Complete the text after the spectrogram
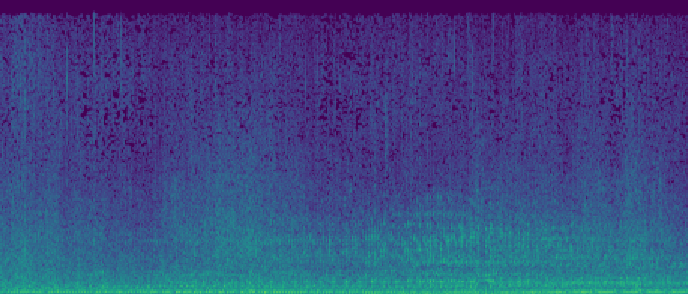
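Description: A motorboat engine pulls away near midnight, droning steadily with a deep, throbbing low rumble, mixed with water wash and a faint hiss. It stays fairly loud throughout, with no voices.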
